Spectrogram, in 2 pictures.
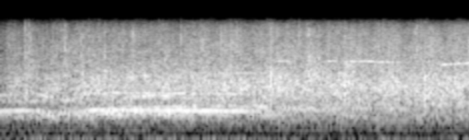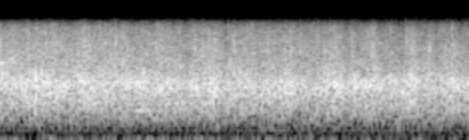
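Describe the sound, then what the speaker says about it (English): Sustained applause and some cheering from a room of people in SpaceX mission control during a Falcon Heavy launch, steady and moderately distant for several seconds. "You can hear the applause behind me as we've gotten past maximum dynamic pressure."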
